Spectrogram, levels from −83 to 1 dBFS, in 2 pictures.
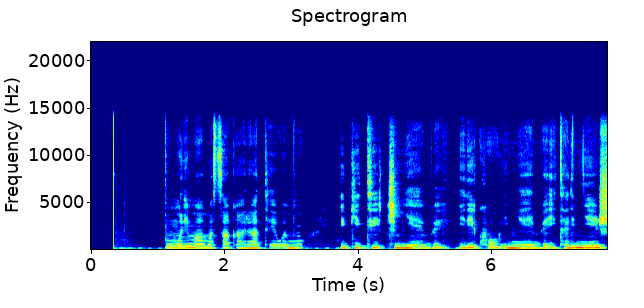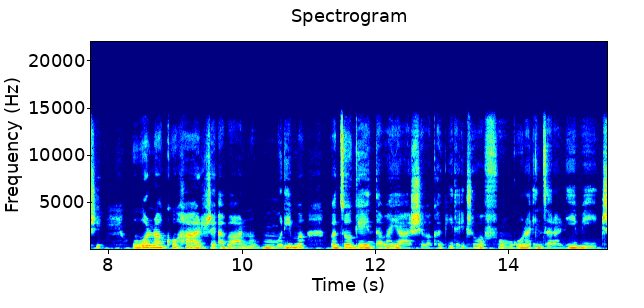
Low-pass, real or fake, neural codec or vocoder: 14.4 kHz; real; none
